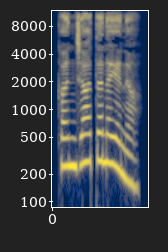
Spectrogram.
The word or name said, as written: ಕಂಜಾತನಯನ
